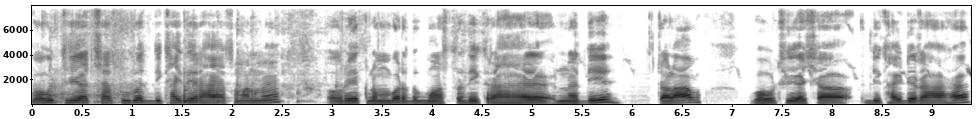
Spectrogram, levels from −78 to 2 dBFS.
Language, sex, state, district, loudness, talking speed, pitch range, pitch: Chhattisgarhi, male, Chhattisgarh, Balrampur, -14 LUFS, 165 wpm, 150-165 Hz, 155 Hz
